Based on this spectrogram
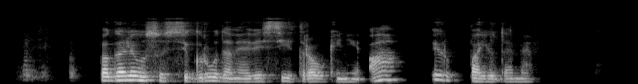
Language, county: Lithuanian, Tauragė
